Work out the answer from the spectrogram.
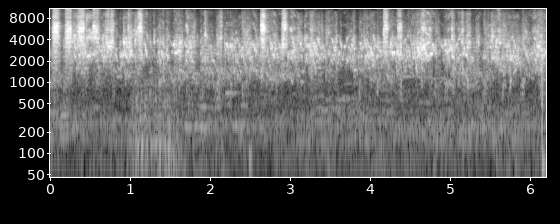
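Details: Budgerigars chirping and squawking together, a thick layer of high, rapid twitters punctuated by harsher scratchy squawks and sharp clicks, keeping a fairly even loudness from start to finish.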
